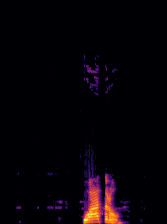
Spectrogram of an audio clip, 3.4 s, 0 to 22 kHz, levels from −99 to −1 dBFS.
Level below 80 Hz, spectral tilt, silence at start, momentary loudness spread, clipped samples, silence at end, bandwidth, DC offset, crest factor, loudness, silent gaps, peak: -74 dBFS; -8 dB/octave; 1.65 s; 11 LU; under 0.1%; 1 s; 4.9 kHz; under 0.1%; 18 dB; -14 LUFS; none; -2 dBFS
